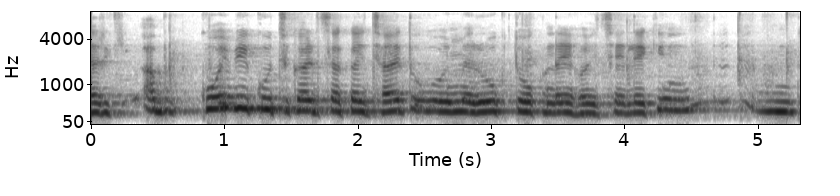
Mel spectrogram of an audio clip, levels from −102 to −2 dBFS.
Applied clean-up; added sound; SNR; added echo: none; none; none; none.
